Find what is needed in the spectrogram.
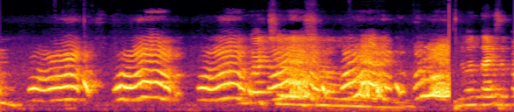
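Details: Strong, rhythmic, high-pitched wails about one a second from a newborn baby girl just after normal vaginal delivery, adult voice underneath; vigorous first cry after birth.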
